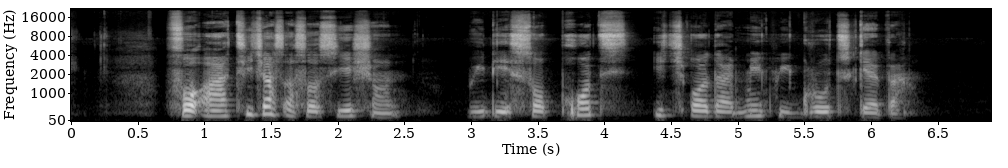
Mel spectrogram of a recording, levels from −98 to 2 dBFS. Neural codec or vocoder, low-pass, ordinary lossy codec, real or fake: none; none; none; real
